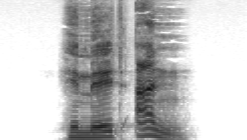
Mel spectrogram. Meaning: inflection of anhimmeln: 1. third-person singular present 2. second-person plural present 3. plural imperative
- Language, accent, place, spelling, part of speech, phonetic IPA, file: German, Germany, Berlin, himmelt an, verb, [ˌhɪml̩t ˈan], De-himmelt an.ogg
